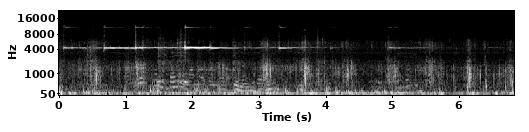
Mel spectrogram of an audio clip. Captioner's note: sound of bell to ward off bears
